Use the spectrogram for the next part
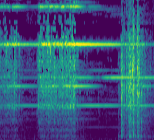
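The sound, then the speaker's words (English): An old-fashioned telephone bell rings in repeated bursts, three trills separated by short pauses, bright and metallic at moderate volume with no voices over it. “answer the phone, will you, please?”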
